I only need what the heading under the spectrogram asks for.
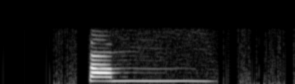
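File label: "dan1", Cantonese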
